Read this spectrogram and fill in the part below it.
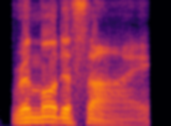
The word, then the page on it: remodify: British English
